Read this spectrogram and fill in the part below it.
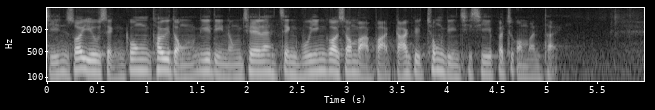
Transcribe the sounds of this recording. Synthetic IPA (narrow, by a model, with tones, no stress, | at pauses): iː˨˥nsɔː˨˥ji˧wsɪ˨˩ŋkʊ˥ŋt̪ʰɵ˥ɥt̪ʊ˨ŋniː˥t̪iː˨˩nʊ˨ŋt͡sʰɛː˥lɛː˥t͡sɪ˧ŋfuː˨˥jɪ˥ŋkɔː˥jsœː˨˥ŋma̰ː˨˩nfa̰ː˧t̚kaː˨˥kʰyː˧t̚t͡sʰʊ˥ŋt̪iː˨nt͡sʰiː˧tsiː˥pɐ˥t̚t͡ʃʊ˥k̚ɔ̰ː˨˧mɐ˨nt̪ʰɐ˨˩j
